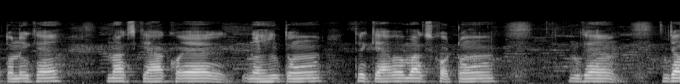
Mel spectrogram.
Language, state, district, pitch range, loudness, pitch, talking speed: Kokborok, Tripura, West Tripura, 140-150 Hz, -18 LUFS, 145 Hz, 125 wpm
